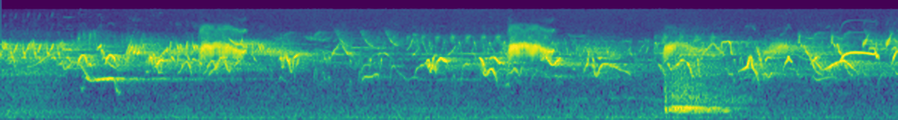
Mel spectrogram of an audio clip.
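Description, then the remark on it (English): An olive-sided flycatcher, perched at the very tops of conifer trees in the foothills of the Eastern Sierras in western North America, sings its quick 'three beers' song amid a dense, continuous chorus of high chirps and whistles from many forest birds, fairly loud and steady throughout, with no talking. “Oh, there's the quick three beers of the of the olive-sided flycatcher, which is perched at the very tops of the conifer trees.”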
